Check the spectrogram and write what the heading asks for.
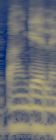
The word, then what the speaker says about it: Banguela: the pronunciation of the Banguela and Benguela. What are your thoughts about that? For Capoeira Regional with Mestre Bimba, it's Banguela. Okay.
